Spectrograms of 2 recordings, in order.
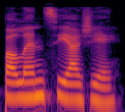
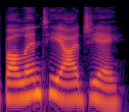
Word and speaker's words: Balenciaga: Not Balenciaga. Correct is Balenciaga, Spanish, or Balenciaga, English accepted.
